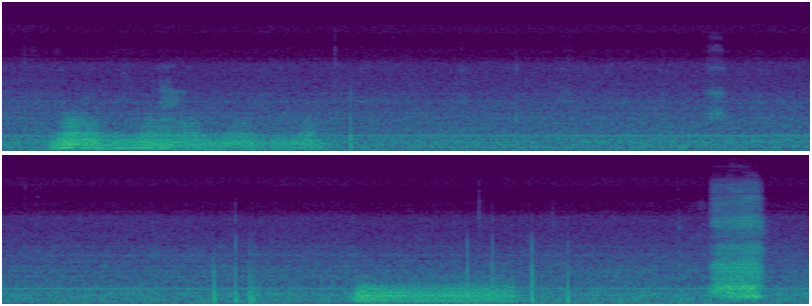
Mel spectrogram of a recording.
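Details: Norwegian Forest Cat grooming a Bengal cat and making noises while doing so. There are low rumbling, purr-like grumbles in separate bursts of one to three seconds, with quiet gaps between them, and faint clicks in the background.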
